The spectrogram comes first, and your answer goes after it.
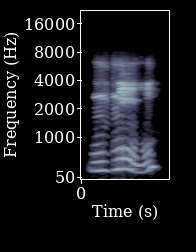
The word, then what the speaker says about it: knee: Knife, we have knee, we have no, we have neat, we have knock, knife, knee, no, neat, knock. The K in these words are silent. The K is silent.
